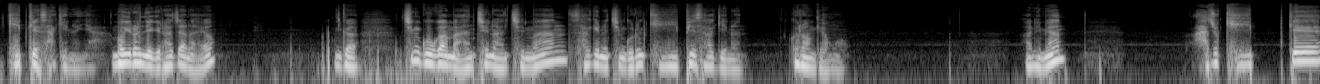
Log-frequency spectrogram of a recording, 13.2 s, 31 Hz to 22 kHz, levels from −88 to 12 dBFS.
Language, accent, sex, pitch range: Korean, native, male, 120-155 Hz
